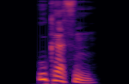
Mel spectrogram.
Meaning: dative plural of Ukas
- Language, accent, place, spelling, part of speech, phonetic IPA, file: German, Germany, Berlin, Ukassen, noun, [ˈuːkasn̩], De-Ukassen.ogg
